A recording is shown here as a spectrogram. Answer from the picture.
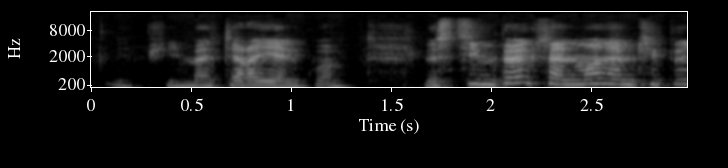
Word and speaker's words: steampunk: vintage, on aime le steampunk. Alors qu'est-ce que le steampunk ? Voilà, ça s'écrit déjà comme ça. S t E a m p n k steam punk. comme les punks.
